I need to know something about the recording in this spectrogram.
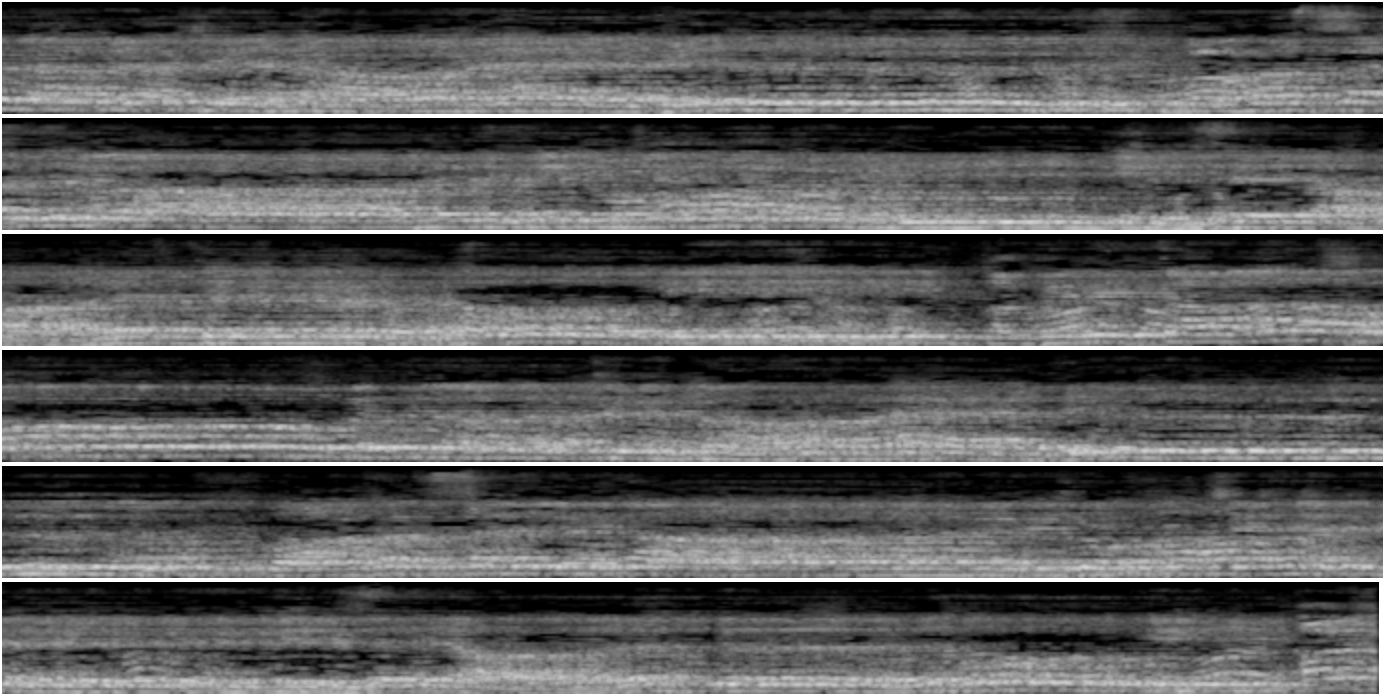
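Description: Many men's voices chanting zikr together in unison, a devotional phrase repeated over and over in a steady, continuous flow.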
